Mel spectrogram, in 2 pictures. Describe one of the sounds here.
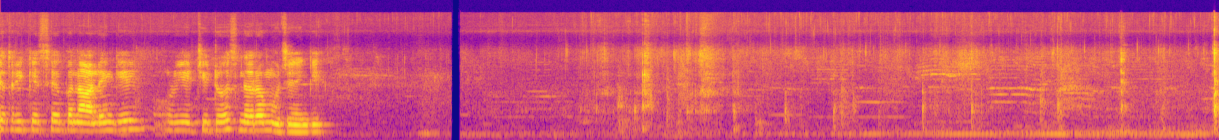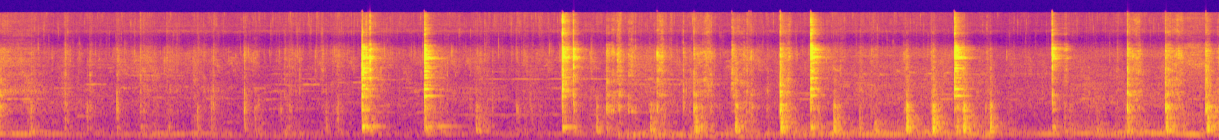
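Food sizzles and bubbles in a pot.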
